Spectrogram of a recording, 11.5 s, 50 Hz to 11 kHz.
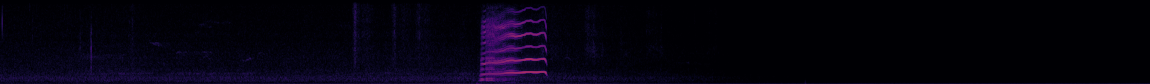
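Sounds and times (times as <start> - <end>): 
peregrine falcon giving a harsh drawn-out call: 4.8 - 5.5.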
